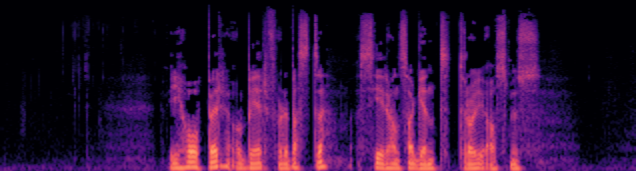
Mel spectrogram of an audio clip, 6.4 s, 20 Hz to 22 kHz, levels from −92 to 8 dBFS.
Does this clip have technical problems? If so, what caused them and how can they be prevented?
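No, nothing stood out as a technical problem on listening, so there is nothing here that needs a cause or a fix.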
